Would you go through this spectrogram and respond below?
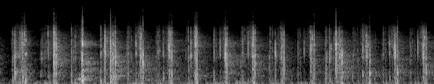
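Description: Tarot cards shuffled by hand in a fast, steady run of crisp riffling snaps, close to the listener and with nothing else over them, while a few cards slip loose and drop out.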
